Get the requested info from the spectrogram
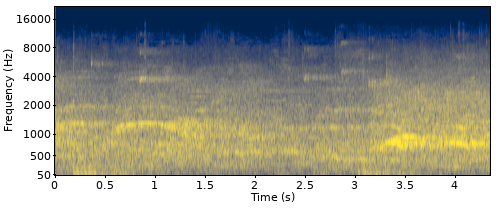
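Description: Basketball bouncing on a hardwood gym court, a few thuds, under players' and spectators' shouts and voices in the gymnasium, with a louder shout near the end.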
